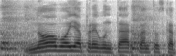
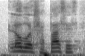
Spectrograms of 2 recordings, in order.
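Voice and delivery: ordinary talk

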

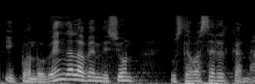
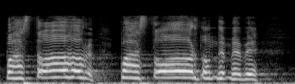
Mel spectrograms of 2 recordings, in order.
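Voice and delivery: high, loud calling across the street; 10 semitones higher, 13 dB louder, much slower than usual. Retold or imitated. A once hostile woman greets the pastor, calling out loudly. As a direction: hail the pastor eagerly from afar.

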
